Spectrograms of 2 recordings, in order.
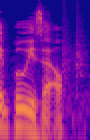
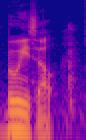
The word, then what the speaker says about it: Buizel: Because it's like a buoy, yeah. – Yes, that's how it's said in Japanese. I checked Papago before the episode this time. It's Buizel.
